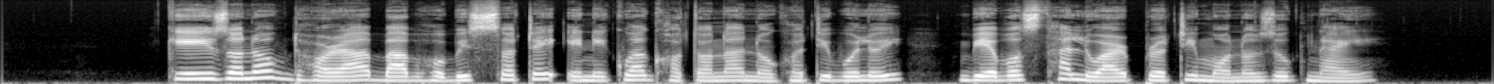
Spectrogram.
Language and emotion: Assamese, neutral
